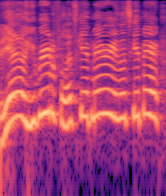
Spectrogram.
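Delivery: hammed-up eager suitor, very high; over-eager. Prince proposes to the princess, over-eager. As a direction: rush into it with mock giddy excitement.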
